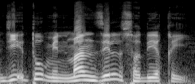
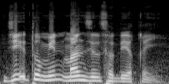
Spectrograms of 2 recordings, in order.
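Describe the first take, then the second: No difference in how they are said.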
